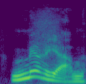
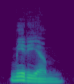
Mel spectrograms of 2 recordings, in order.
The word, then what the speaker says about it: Miriam: Miriam. I would roll the R a little bit, even though modern Israeli don't.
